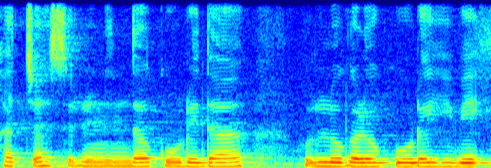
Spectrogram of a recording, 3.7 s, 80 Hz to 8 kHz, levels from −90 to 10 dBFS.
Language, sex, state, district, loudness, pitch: Kannada, female, Karnataka, Bidar, -14 LUFS, 180 Hz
